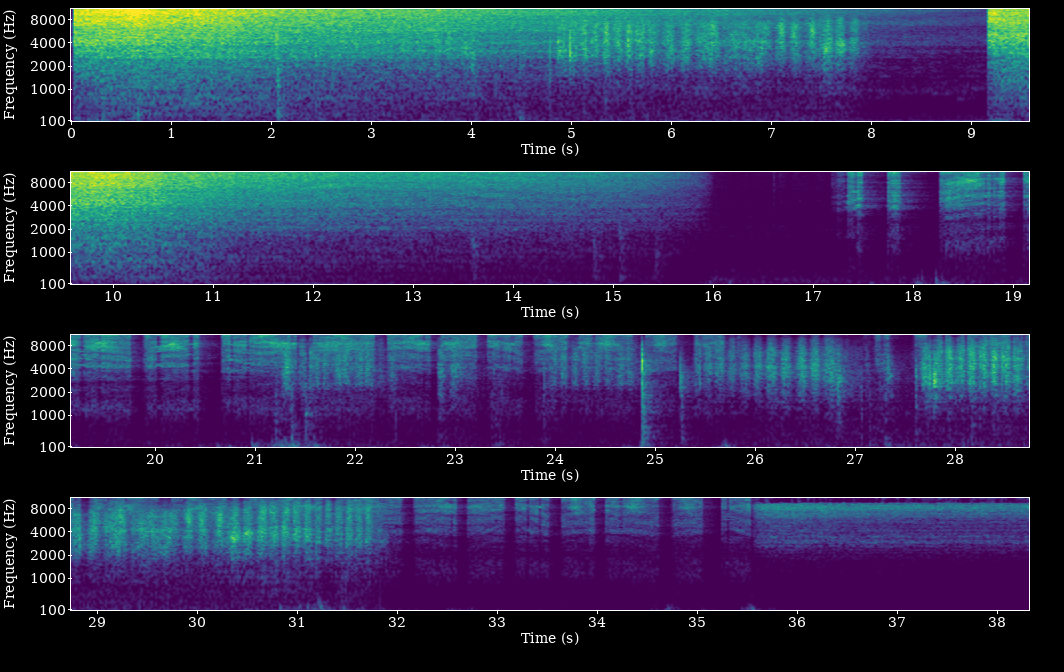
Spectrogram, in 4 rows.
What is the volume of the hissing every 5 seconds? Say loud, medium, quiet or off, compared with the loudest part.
loud, medium, medium, quiet, quiet, quiet, quiet, quiet.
